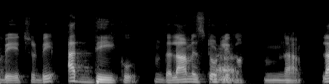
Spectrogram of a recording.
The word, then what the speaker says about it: الديك: Addiku, no? Lam sound should not.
